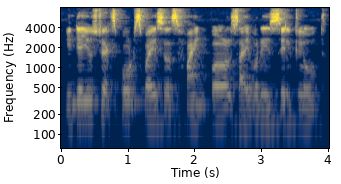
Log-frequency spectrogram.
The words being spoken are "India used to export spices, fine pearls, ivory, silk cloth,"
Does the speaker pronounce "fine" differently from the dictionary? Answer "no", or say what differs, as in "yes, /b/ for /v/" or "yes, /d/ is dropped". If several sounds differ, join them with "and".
no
